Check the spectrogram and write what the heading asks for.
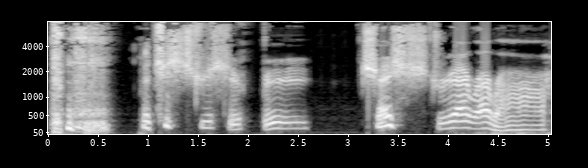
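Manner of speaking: "Trish" breaking down into babble; "Trish" stammered into nonsense syllables; tongue-tied splutter. Real, not acted. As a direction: get stuck on "Trish" and splutter helplessly.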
